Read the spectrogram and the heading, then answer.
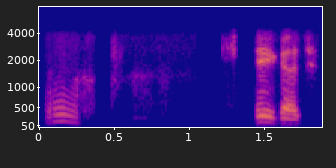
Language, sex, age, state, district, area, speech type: Bengali, male, 45-60, West Bengal, Howrah, urban, conversation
